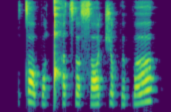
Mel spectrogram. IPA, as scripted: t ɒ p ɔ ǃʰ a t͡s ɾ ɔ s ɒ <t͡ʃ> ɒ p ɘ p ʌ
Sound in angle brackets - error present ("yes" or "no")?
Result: no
